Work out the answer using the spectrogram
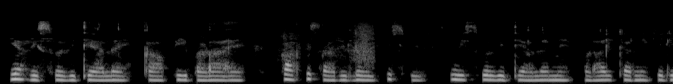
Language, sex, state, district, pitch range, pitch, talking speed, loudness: Hindi, female, Bihar, Saran, 195-210 Hz, 205 Hz, 140 wpm, -31 LUFS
